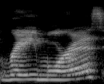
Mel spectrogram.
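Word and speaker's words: Rae Morris: Now, when you're looking at the Ray Morris, it is spelled R-A-E Morris, and it's always listed in my brushes used in my description bar down below.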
